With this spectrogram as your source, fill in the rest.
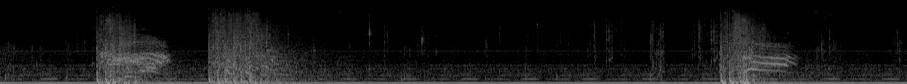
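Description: Gunfire bursts out and echoes.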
